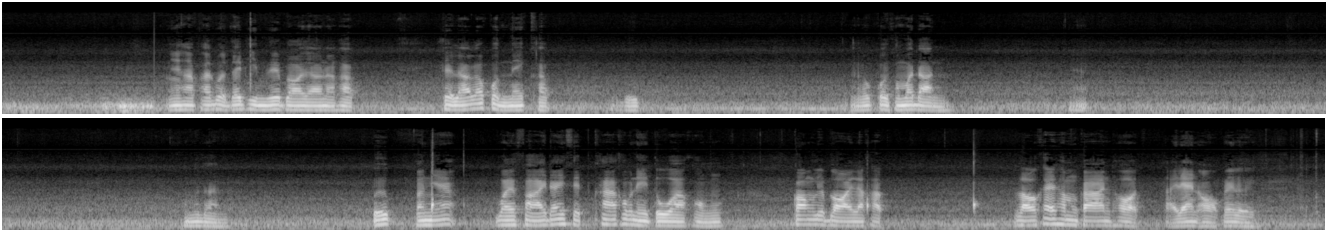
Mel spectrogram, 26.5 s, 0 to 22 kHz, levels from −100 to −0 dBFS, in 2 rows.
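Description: Nothing stood out as a fault on listening.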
